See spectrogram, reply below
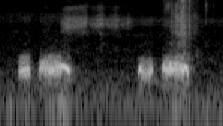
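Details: Two crisp phrases from a decoy spotted dove in Cà Mau, Vietnam, answering rivals: a brief soft note then a longer rolling coo ending in a downward slur, with a short rustle or hiss burst between them.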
